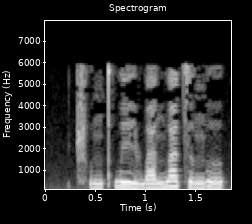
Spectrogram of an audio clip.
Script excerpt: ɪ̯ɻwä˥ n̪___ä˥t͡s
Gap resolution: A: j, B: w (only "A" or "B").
B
